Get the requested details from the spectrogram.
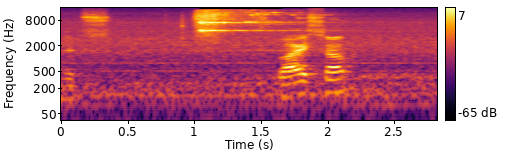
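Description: A bright electronic chime rings once.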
